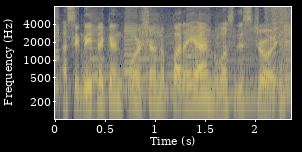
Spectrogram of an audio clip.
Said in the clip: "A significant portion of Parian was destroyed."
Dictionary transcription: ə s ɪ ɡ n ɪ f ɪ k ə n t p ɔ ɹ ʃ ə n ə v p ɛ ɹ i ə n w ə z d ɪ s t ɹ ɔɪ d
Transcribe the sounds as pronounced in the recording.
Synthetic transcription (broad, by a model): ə s ɪ ɡ n ɪ f ɪ k ə n t p ɔ ɹ ʃ ə n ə p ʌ ɹ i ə n w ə s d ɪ s t ɹ ɔɪ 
